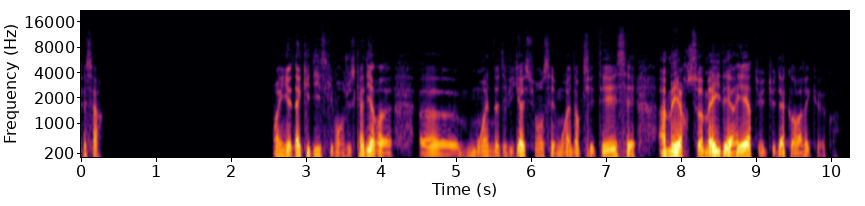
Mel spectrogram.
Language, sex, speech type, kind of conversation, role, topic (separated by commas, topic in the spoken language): French, male, conversation, podcast, host, Comment gères-tu les notifications envahissantes ?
